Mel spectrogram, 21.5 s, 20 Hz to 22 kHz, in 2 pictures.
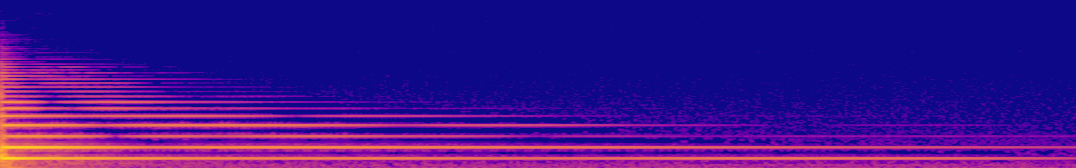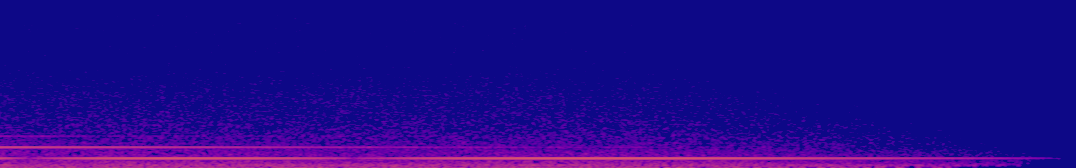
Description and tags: upright choiseul piano multisample recorded using zoom H4n
choiseul, multisample, piano, upright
